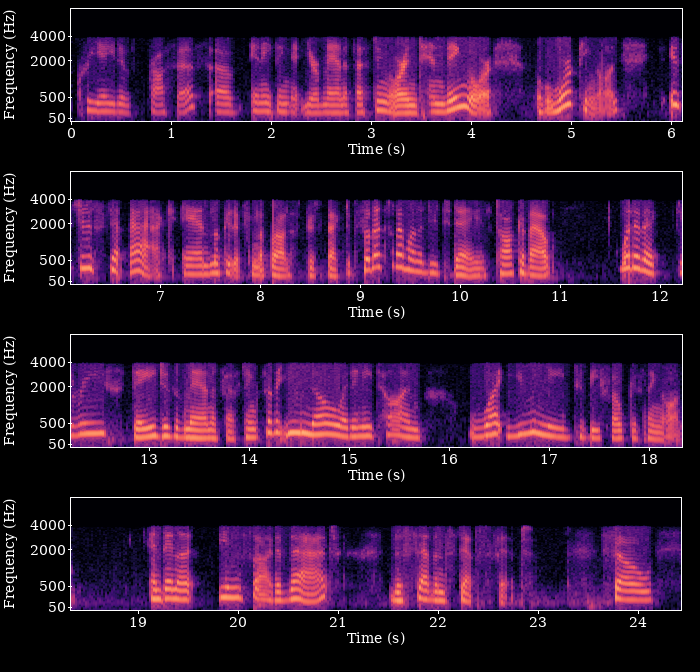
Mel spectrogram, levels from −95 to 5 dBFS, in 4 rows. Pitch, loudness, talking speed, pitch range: 190 Hz, -24 LUFS, 165 wpm, 165-230 Hz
